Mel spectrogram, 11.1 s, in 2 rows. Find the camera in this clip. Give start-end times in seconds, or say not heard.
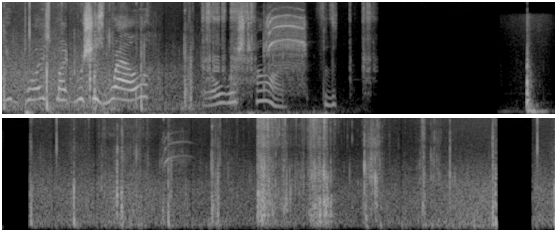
1.9-3.8, 6.4-7.5.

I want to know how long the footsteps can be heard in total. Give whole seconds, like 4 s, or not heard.
8 s.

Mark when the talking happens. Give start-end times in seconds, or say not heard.
0.0-3.4.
